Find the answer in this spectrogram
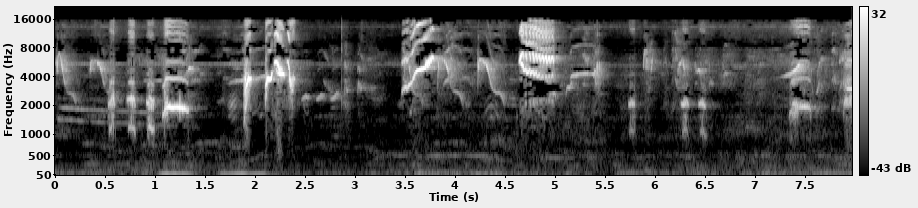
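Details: Morning lure song of an Oriental magpie-robin, meant to make another bird sing persistently: rich mix of clear whistled notes, sweeping slurs and harsh buzzy bursts, phrases separated by short pauses, low hum behind.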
